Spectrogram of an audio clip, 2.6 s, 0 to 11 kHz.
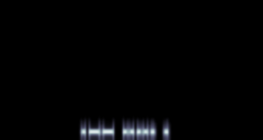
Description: Morse code, heard as a keyed tone, about 36 wpm, 700 Hz. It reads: W5E
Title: Three Challenging Letter-Number Combinations 35wpm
